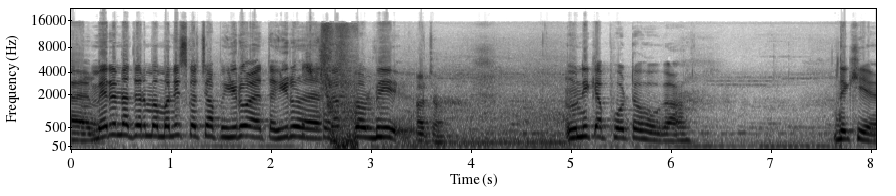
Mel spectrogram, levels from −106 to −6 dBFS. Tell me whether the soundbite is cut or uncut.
cut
